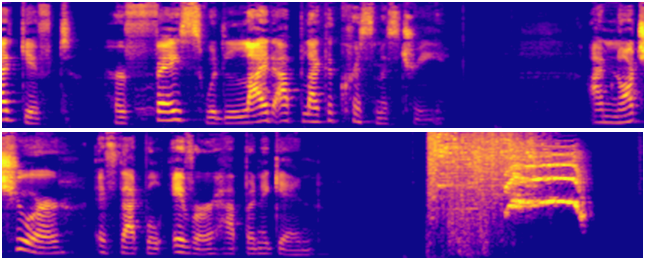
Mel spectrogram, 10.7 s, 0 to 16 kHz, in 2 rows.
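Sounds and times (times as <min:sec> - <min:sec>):
speech: 0:00.0 - 0:03.8, 0:04.9 - 0:08.1, 0:08.9 - 0:09.4
glass shattering: 0:08.9 - 0:09.8
person screaming in terror: 0:09.5 - 0:10.3.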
